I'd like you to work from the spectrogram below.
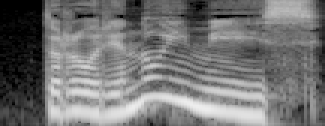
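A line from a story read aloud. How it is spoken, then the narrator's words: Sighing. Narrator (Russian): вздохнул ректор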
